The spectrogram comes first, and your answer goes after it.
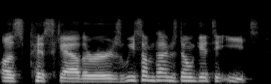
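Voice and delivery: high-pitched put-on character voice; Tangletongue. Underling explains to the annoyed king about food, high put-on voice. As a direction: lightly imitate a hapless underling, pitched well up. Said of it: "he is told by Tangletongue".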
